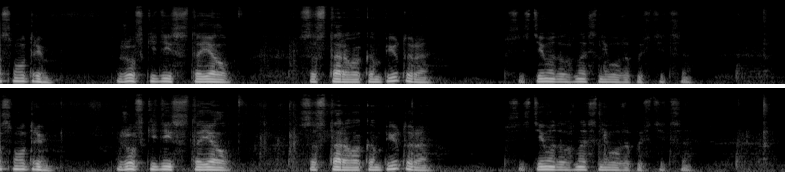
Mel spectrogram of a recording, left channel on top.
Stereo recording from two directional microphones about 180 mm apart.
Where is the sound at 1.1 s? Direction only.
45° left (ahead or behind).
